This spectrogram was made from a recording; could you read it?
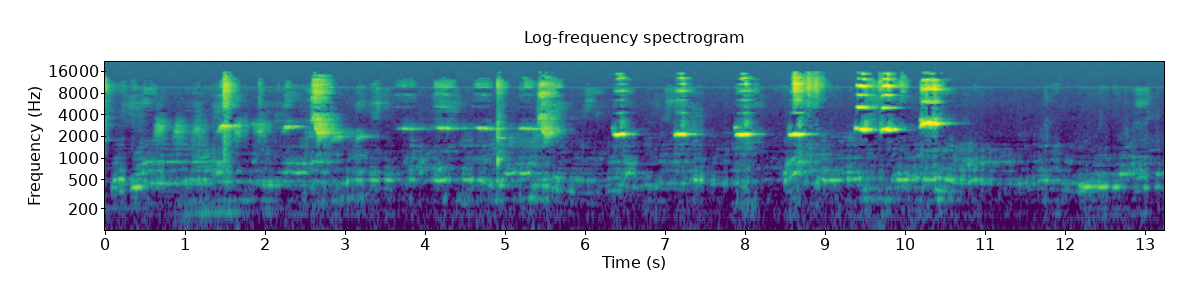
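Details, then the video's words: Female greater green leafbird, a caged bird kept for breeding, singing a varied sequence of clear whistled notes, some held and level, others short and repeated about once a second, with soft chatter in between. "KICAU BURUNG CUCAK IJO BETINA"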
